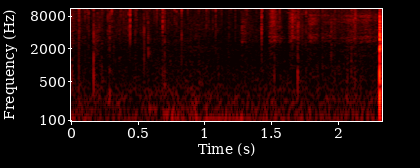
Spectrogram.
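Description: Faint, scattered light clicks and rustling of fingers handling a handmade prop dragon egg with a cracked, textured shell.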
